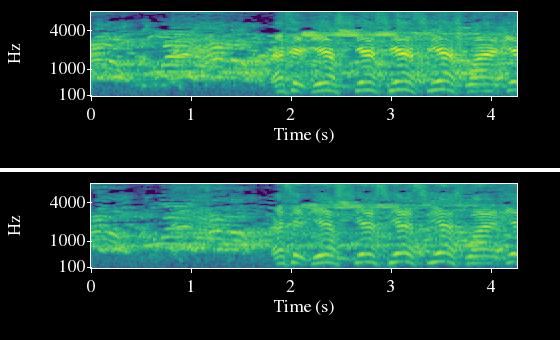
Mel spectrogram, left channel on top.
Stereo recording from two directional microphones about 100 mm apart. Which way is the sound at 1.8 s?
55° right (ahead or behind).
